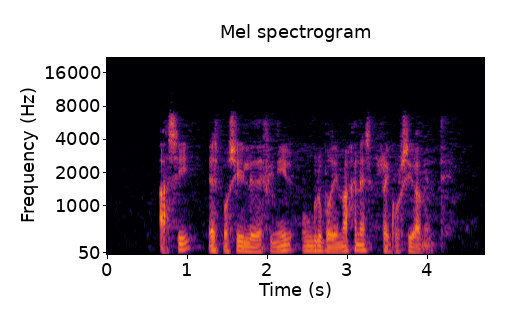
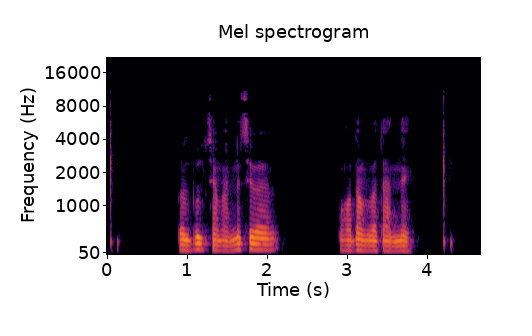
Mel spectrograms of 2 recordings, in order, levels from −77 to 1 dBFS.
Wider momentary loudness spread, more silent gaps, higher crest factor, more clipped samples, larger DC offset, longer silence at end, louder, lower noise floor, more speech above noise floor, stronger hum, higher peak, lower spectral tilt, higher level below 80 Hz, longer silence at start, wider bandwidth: second, 8 LU vs 16 LU; neither; about the same, 22 dB vs 20 dB; neither; neither; second, 0.4 s vs 0.85 s; first, -23 LUFS vs -26 LUFS; second, -64 dBFS vs -87 dBFS; second, 41 dB vs 63 dB; neither; first, -2 dBFS vs -8 dBFS; second, -4.5 dB/octave vs -6.5 dB/octave; first, -48 dBFS vs -56 dBFS; first, 0.65 s vs 0.05 s; second, 7.6 kHz vs 11.5 kHz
